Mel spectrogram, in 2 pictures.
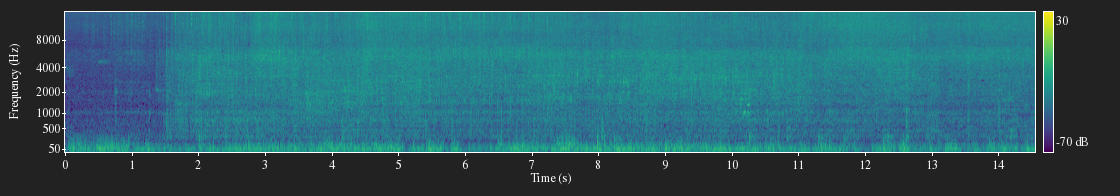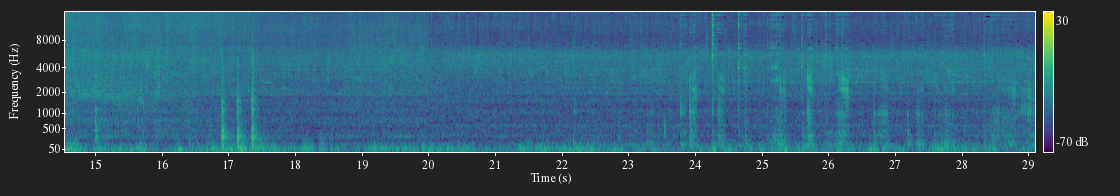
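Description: Raw chicken pieces hitting hot oil and fried onions in a steel pot, setting off a loud sizzle that starts about a second and a half in and slowly fades as the meat is stirred with a wooden spatula. A few sharp knocks of the spatula against the pot come midway. Near the end, a spoon clicks and scrapes in a stone mortar.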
